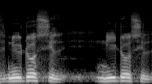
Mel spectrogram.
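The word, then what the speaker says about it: cnidocil: जैसे ही mechanical pressure इसके ऊपर पड़ता है, मैकेनिकल स्ट्रेस इसके ऊपर पड़ता है, और ये इसको नीडोसिल सी साइलेंट होता है, नीडोसिल जैसे ही वो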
